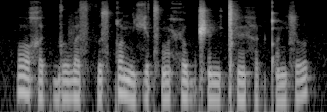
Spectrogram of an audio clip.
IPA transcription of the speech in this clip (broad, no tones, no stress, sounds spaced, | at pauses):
ɔ χ ɛ k ɡ ɤ β a s θ u s q u ŋ ɛ ç ɛ t͡sʼ ɔ̃ ħ u b t͡ʃʼ ɛ̃ ŋ ǀʰ ɛ̃ h a k qʼ ɛ̃ ŋ ɬ ɤ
